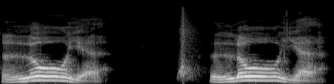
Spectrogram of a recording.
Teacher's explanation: because my accent is British, I don't actually pronounce the letter R in endings like these. This is characteristic of the British accent.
